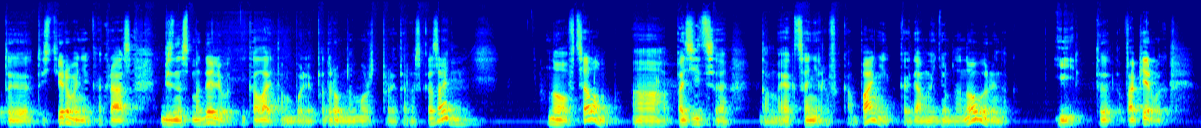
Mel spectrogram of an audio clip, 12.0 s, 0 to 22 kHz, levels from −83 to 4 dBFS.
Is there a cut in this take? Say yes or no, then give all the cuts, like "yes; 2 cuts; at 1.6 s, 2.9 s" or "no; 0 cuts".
yes; 1 cut; at 7.6 s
